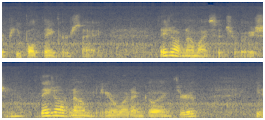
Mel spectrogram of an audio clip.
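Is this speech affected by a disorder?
No.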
